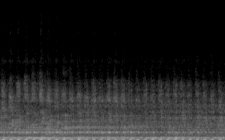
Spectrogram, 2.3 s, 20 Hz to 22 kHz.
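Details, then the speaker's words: 2022 Yamaha Aerox Top model scooter, stock engine and exhaust, about 15,000 km: quiet, even putter at idle, about ten pulses a second, no misses, rattles or white smoke; normal idle. "เสียงเงียบๆนะครับเดินเบาอะไรต่างๆยังนิ่งอยู่เลยนะครับผม"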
